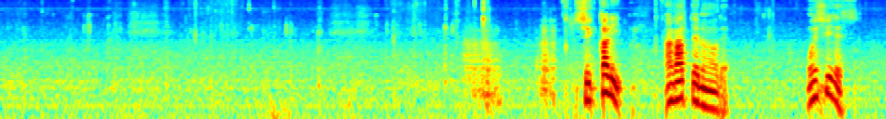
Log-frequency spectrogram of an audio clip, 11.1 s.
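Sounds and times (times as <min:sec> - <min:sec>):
person chewing crunchy fried food: 0:00.0 - 0:05.8.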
